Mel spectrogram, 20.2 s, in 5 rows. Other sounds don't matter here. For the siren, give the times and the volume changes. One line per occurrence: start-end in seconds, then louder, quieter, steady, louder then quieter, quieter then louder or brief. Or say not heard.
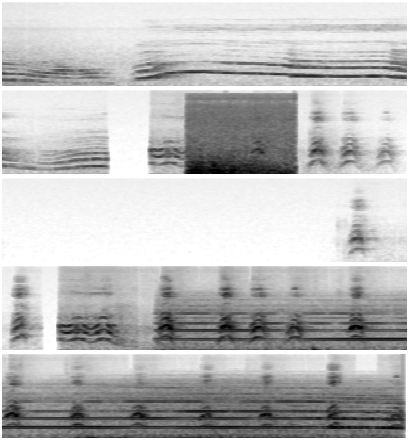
13.7-20.1 louder.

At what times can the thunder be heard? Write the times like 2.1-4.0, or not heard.
5.9-7.0.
